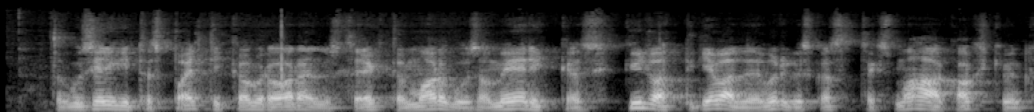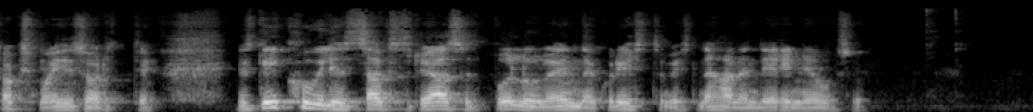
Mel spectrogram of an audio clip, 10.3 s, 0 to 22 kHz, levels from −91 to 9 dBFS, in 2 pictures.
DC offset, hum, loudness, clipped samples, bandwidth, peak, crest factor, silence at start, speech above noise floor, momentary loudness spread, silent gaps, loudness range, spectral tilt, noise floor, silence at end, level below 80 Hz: under 0.1%; none; -19 LUFS; under 0.1%; 13 kHz; -2 dBFS; 18 dB; 0.25 s; 49 dB; 11 LU; none; 3 LU; -6 dB/octave; -67 dBFS; 0.85 s; -62 dBFS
